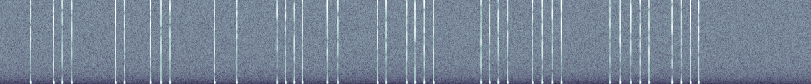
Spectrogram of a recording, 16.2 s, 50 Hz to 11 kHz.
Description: Tap code, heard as knocks on a wall, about 5 knocks a second. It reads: CHARITY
